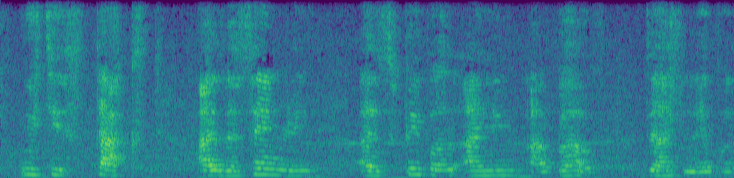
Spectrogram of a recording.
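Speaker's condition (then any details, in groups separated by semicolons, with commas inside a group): Cerebral palsy; from birth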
